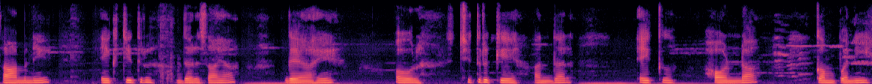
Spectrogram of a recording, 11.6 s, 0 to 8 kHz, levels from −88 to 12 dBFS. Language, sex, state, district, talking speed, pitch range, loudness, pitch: Hindi, female, Rajasthan, Nagaur, 70 wpm, 130-185 Hz, -20 LUFS, 170 Hz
